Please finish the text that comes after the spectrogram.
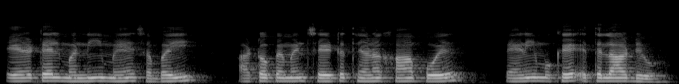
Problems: none marked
